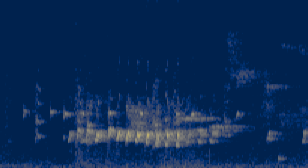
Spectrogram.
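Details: A ruby-throated bulbul in a private aviary gives a bright, rapidly pulsed warbling phrase of repeated notes, trailing off into short separate chirps with low background rumble.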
